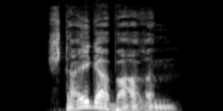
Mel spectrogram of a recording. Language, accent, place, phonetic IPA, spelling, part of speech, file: German, Germany, Berlin, [ˈʃtaɪ̯ɡɐˌbaːʁəm], steigerbarem, adjective, De-steigerbarem.ogg
- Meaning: strong dative masculine/neuter singular of steigerbar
